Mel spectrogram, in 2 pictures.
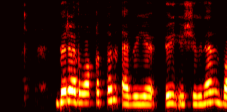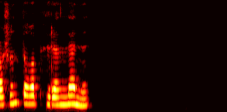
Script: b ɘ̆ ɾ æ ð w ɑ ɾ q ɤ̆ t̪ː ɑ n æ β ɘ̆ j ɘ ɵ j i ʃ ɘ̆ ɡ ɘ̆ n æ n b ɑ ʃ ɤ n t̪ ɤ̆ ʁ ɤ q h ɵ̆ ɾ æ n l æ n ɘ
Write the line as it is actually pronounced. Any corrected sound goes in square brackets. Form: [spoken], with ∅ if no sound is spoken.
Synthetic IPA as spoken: b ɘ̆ ɾ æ ð w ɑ [∅] q ɤ̆ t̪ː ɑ n æ β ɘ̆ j ɘ ɵ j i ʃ ɘ̆ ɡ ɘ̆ n æ n b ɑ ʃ ɤ n t̪ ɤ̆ ʁ ɤ [p] h ɵ̆ ɾ æ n l æ n ɘ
